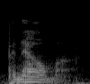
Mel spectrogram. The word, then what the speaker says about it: pneuma: plus the genitive singular of pneuma. You probably would say pneuma, but no Greek would say pneuma. He would say pneuma. And I'm not Greek, but the Norwegians say pneuma too.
